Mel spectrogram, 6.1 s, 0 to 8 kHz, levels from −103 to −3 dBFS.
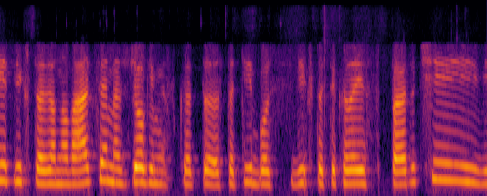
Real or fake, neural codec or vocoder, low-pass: real; none; 7.2 kHz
